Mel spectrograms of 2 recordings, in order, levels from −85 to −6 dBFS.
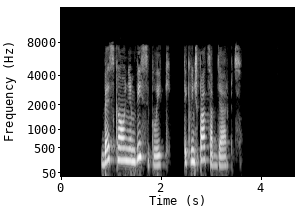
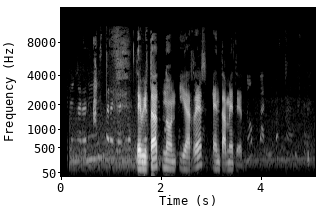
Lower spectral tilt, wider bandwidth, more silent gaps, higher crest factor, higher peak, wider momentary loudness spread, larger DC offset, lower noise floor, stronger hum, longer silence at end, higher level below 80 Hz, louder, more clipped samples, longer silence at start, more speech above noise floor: about the same, -4.5 dB/octave vs -4 dB/octave; second, 8 kHz vs 11.5 kHz; first, 2.21-2.45 s vs none; second, 20 dB vs 26 dB; about the same, 0 dBFS vs 0 dBFS; second, 15 LU vs 20 LU; neither; first, under -90 dBFS vs -59 dBFS; neither; second, 1.1 s vs 1.5 s; first, -58 dBFS vs -72 dBFS; first, -18 LUFS vs -22 LUFS; neither; first, 0.8 s vs 0.35 s; first, over 73 dB vs 35 dB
